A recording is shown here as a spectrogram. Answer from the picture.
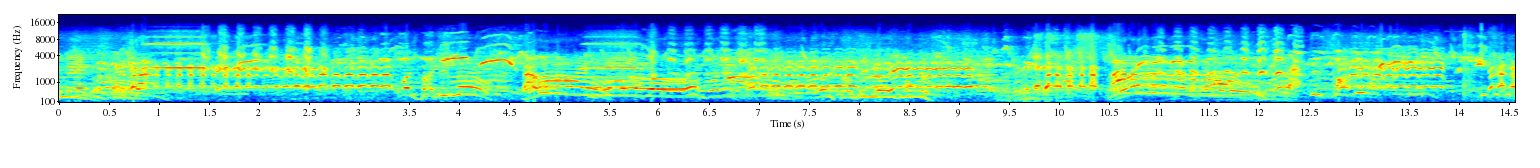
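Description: Several caged cucak hijau (green leafbirds) singing at once in competition: fast, varied phrases and rapidly repeated trilled notes overlap in a continuous dense chorus.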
